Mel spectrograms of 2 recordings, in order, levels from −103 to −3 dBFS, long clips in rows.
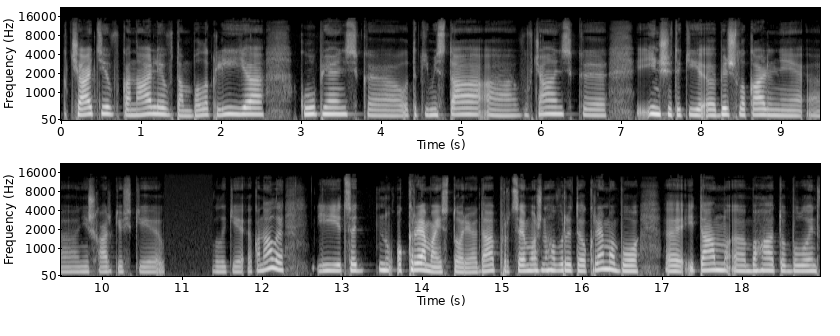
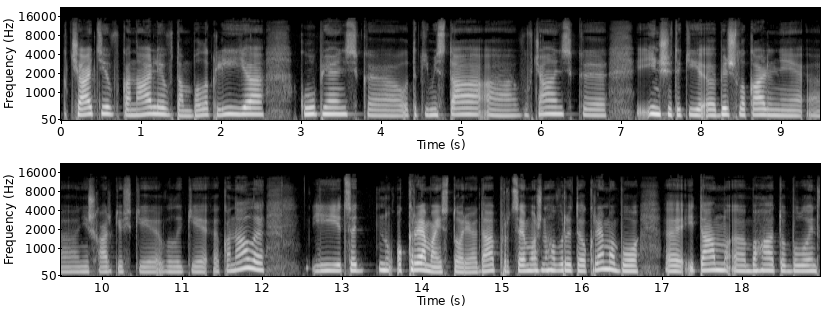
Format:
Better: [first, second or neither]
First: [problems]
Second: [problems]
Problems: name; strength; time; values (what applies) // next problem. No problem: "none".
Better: second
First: audio freezing; at 11 s for 0.5 s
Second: none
